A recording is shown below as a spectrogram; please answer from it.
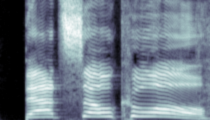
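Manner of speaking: sarcastic delivery. Answering a story about a sad meerkat show episode: sarcastic. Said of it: "Stop being sarcastic".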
